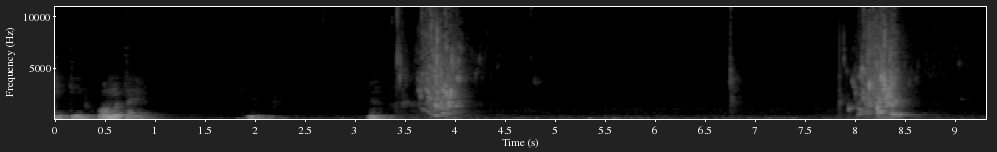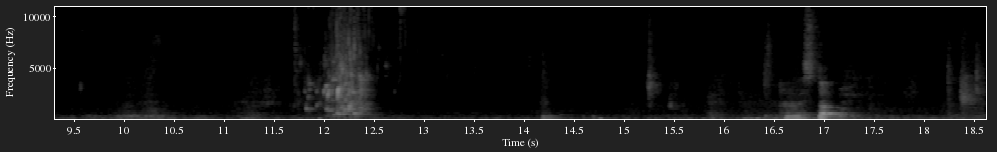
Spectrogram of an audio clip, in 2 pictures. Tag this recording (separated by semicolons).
nature; surrounding; sea; soft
